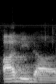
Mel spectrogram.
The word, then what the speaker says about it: Adidas: Adidas. In Germany, they're pronounced Adidas.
